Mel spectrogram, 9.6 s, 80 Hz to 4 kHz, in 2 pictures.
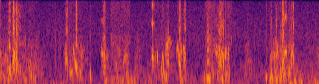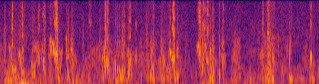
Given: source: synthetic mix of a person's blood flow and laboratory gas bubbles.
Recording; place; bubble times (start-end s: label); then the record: Doppler ultrasound of blood flow; subclavian vein
0.00-0.56 s: bubbles
0.95-1.39 s: bubbles
1.50-1.95 s: bubbles
2.25-2.58 s: bubbles
2.62-2.82 s: bubbles
3.03-3.47 s: bubbles
3.96-4.44 s: bubbles
4.90-5.91 s: bubbles
6.09-6.17 s: bubbles
6.29-6.84 s: bubbles
6.88-6.91 s: bubbles
6.97-7.49 s: bubbles
7.71-8.19 s: bubbles
8.27-8.39 s: bubbles
8.67-9.38 s: bubbles
9.40-9.59 s: bubbles
From the record:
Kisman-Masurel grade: 342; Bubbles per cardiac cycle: rolling drumbeat, 9 or more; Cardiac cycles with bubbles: 100%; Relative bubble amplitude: moderate (0.250 to 0.450); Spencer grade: 3 (all of the cardiac periods contain showers or single bubble signals, but not dominating or overriding the cardiac motion signals); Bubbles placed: anywhere in the cardiac cycle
